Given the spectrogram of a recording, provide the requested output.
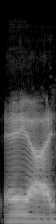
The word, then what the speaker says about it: Ai: Then Joshua sent men into Ai. Now, this is not artificial intelligence. This is a city in biblical times that was actually pronounced I, like the letter I.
